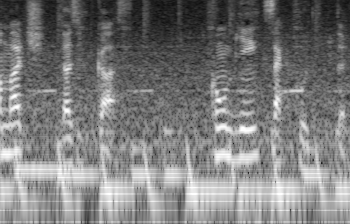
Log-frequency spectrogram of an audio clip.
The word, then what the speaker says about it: combien: Most French people would pronounce this word combien with the nasal sound at the end sounding more or less like très bien, which you've heard me say often. Again, that sound is basically bien, so the French pronounce combien and très bien.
